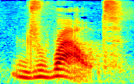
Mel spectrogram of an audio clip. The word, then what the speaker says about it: drought: of this word drought the one with oh you is pronounced drought the one with au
